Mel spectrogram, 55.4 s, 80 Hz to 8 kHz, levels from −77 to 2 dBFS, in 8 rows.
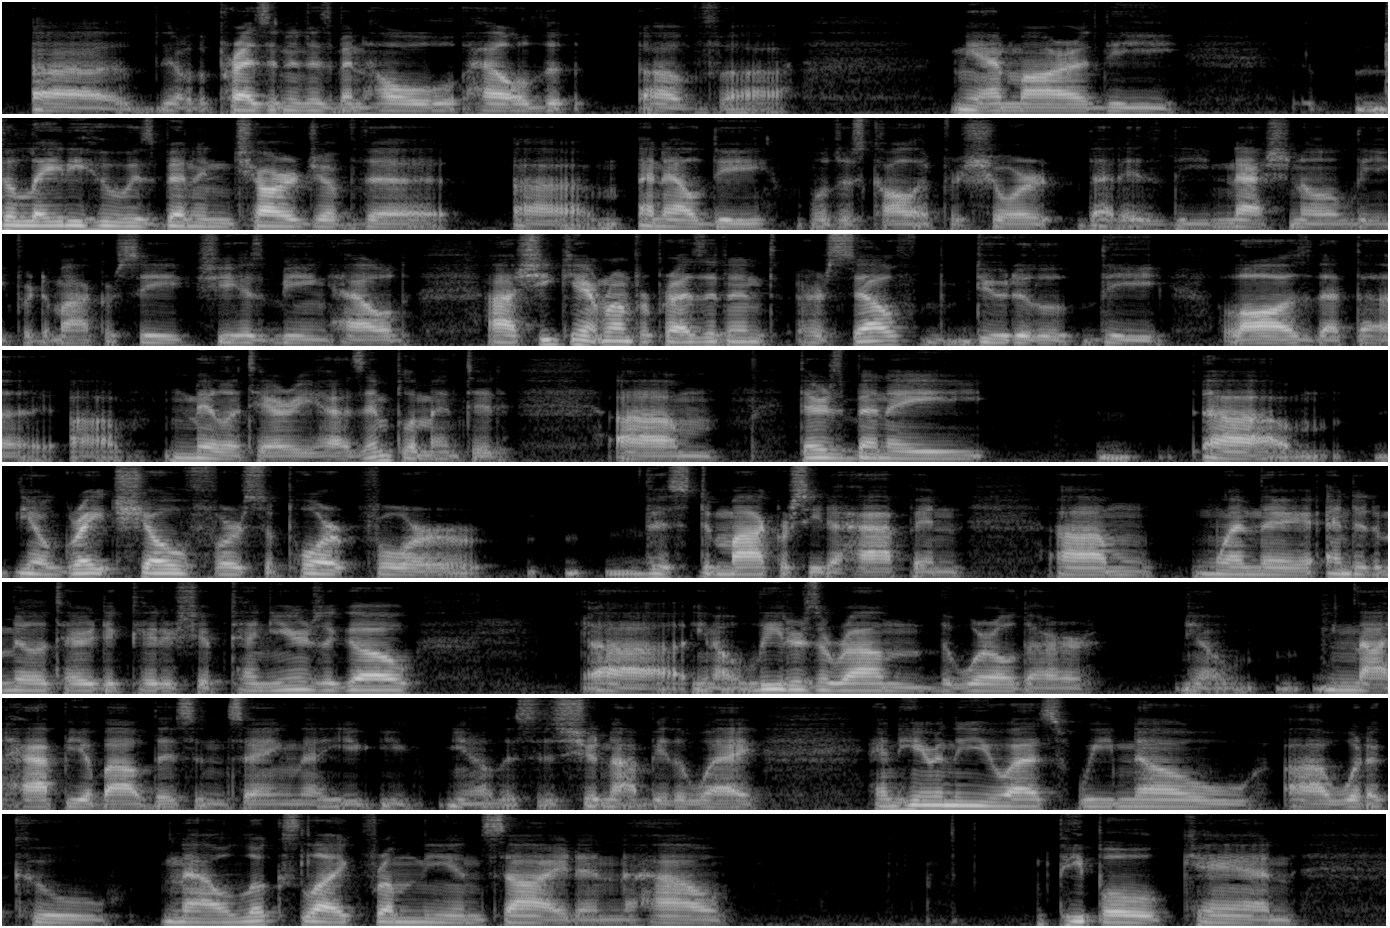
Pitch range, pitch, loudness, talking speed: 85-100 Hz, 90 Hz, -26 LUFS, 145 wpm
